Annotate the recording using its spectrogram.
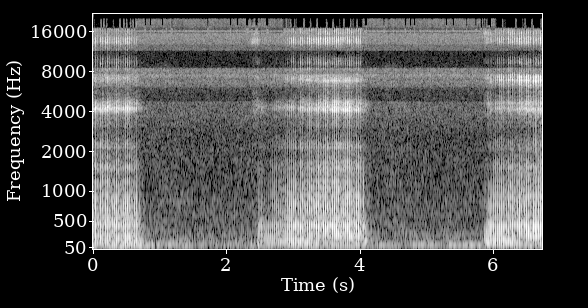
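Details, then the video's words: Júpiter, a French Bulldog, dozing after eating, snores in loud rough wheezing bursts about a second and a half long, three of them spaced by quieter breathing pauses of around two seconds. "BULLDOG FRANCÊS roncando"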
